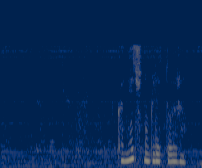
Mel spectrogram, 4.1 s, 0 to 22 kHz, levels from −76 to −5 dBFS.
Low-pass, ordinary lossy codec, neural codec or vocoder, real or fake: 7.2 kHz; MP3, 32 kbps; none; real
